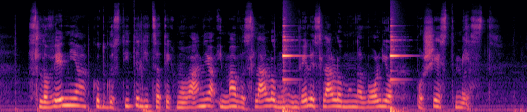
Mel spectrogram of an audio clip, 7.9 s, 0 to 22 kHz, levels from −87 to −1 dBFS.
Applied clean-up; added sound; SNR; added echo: none; Mallet percussion; -3 dB; none.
